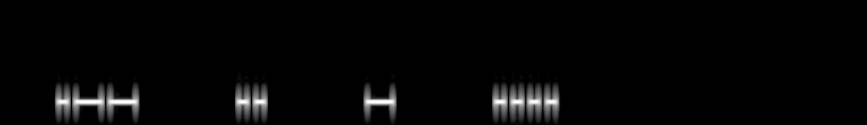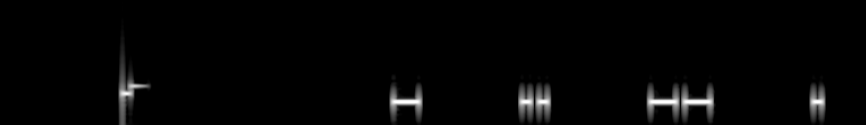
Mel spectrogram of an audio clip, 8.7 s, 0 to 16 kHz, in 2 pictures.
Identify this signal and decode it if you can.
Morse code, heard as a keyed tone, about 28 wpm, spaced as for 13 wpm, 700 Hz. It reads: WITH TIME
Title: 4x Character Spacing - Top 200 Words - 28wpm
